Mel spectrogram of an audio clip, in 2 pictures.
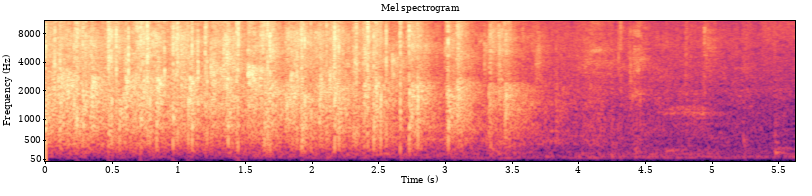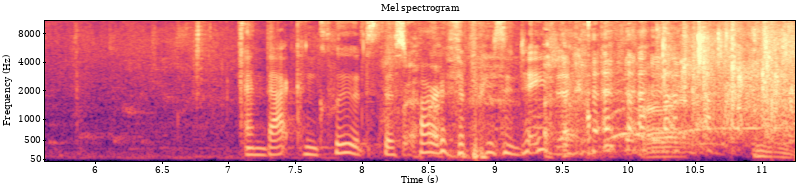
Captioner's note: applause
